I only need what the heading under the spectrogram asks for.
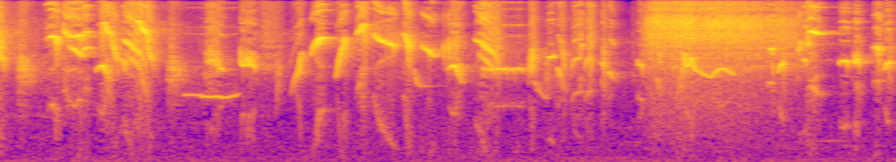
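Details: Caged Oriental magpie-robin kept as an ornamental bird, singing during daily voice training meant to fire it up: a dense, varied run of high, sharp whistles and chirps, rapid slurred notes and harsh buzzy bursts, with a steady low whistle briefly.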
